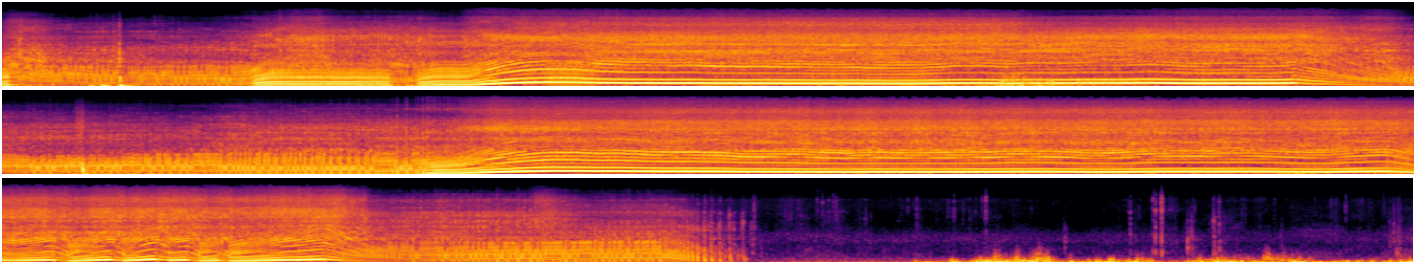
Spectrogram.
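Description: Stihl two-stroke chainsaw cutting through oak at full throttle in two long cuts, dropping back to idle between them. Near the end it is blipped a few times, idles briefly and then stops.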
